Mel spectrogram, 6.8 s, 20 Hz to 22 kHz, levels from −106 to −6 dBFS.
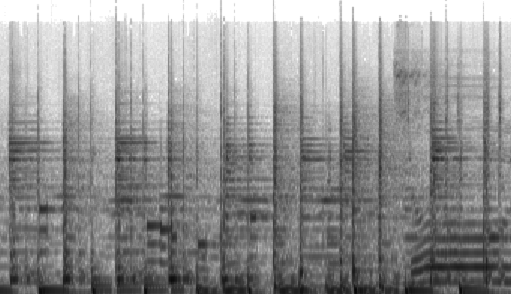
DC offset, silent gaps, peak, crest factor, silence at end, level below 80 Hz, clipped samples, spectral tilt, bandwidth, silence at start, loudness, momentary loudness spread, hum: under 0.1%; none; -4 dBFS; 18 dB; 0 s; -26 dBFS; under 0.1%; -6 dB/octave; 15 kHz; 0 s; -22 LUFS; 5 LU; none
